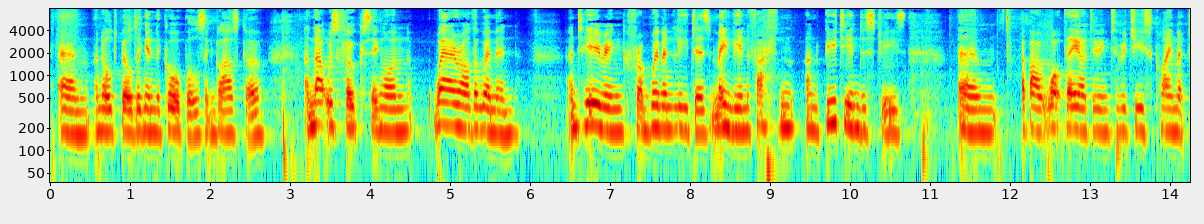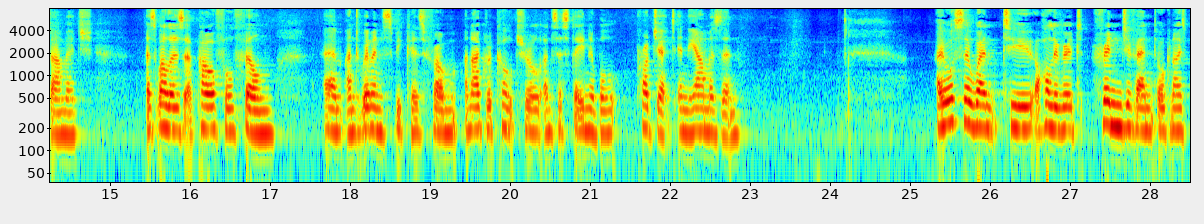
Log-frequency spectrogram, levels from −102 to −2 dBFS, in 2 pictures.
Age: 30-49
